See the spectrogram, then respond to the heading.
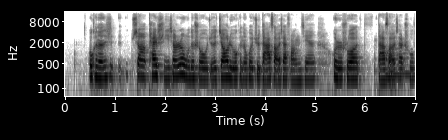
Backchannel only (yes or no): no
